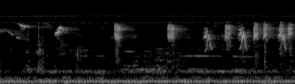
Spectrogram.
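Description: Small wild bird calling outdoors at a bird-trapping spot, giving a run of short, high, bright chirps in quick irregular bursts over a faint low background hum.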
